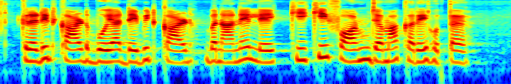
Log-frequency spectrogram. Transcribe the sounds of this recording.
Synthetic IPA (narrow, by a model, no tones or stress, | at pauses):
kɾeːɖɪʈkaːɾɖboːjaɖeːbɪʈkaːɾɖbɐnaːnelekikifɔːɾmd͡ʒɐmakɐɾeɦoːt̪aɦɛː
